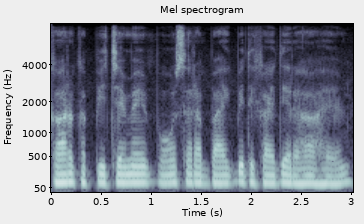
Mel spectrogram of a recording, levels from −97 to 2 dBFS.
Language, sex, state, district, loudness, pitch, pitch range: Hindi, male, Arunachal Pradesh, Papum Pare, -18 LUFS, 110 Hz, 105-110 Hz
